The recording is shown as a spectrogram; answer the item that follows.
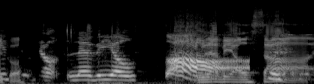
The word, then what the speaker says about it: Leviosa: Leviosa, not Leviosa. Stop, Ron, stop. But no, it's pretty. LeBron James goes for like a massive dunk and he goes Leviosa.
